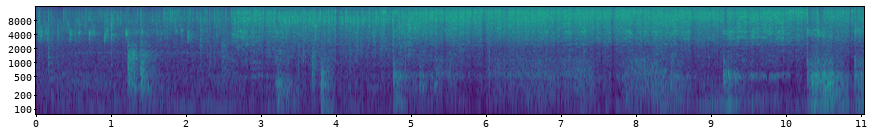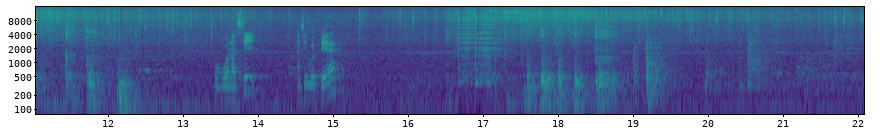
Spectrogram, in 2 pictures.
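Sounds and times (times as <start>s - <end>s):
egg sizzling in a wok: 0.0s - 22.0s
metal spatula scraping a wok: 6.4s - 11.7s, 16.6s - 17.3s.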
